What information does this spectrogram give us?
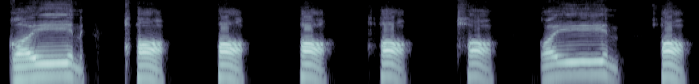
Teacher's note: এই দুটো উচ্চারণ হবে একদম হালাকের শেষ, গইন, খ, জিভের গোড়া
